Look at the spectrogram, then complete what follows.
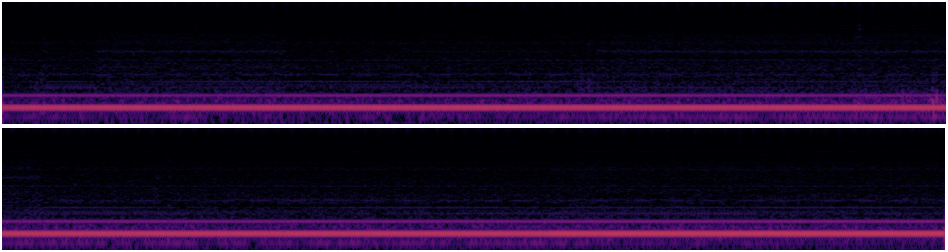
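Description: Steady electrical hum on a broadcast audio feed: two low, unchanging tones with a faint hiss and nothing else, growing slightly louder about fifteen seconds in.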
